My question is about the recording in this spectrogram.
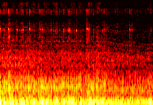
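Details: Harley-Davidson Evolution V-twin chopper at idle: loping uneven thump with light, sharp ticks keeping pace with the engine; top-end tick, source unconfirmed.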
